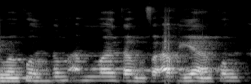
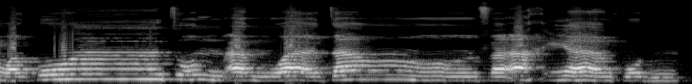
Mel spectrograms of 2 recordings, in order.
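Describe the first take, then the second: First: The nasal hums are cut short, not held. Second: The nasal hums are held for their full length. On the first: The speaker calls it wrong. "Lancar. Tapi salah dengung-dengungnya gitu ya" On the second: The speaker calls it right. "Jadi mestinya"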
